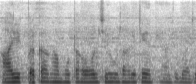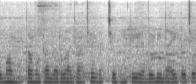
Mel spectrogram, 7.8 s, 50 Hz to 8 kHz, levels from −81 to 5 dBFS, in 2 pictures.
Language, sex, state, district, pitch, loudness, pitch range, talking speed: Gujarati, male, Gujarat, Gandhinagar, 135 Hz, -20 LUFS, 130-140 Hz, 145 wpm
